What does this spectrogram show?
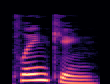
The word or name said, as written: plinking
